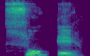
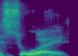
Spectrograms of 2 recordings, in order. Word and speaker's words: suae: igual que sue, suae, que lo voy a pronunciar en latín eclesiástico como una E. ¿Sí? Ancille sue. ¿Sí? Sue. Esto en latín clásico lo pronunciaría como anquillae suae.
